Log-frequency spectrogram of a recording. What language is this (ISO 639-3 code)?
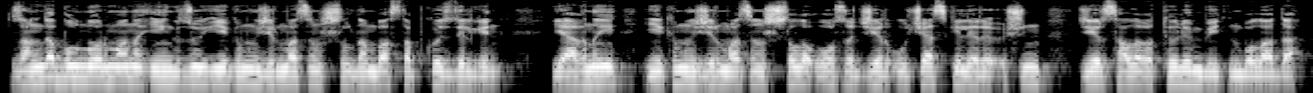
kaz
